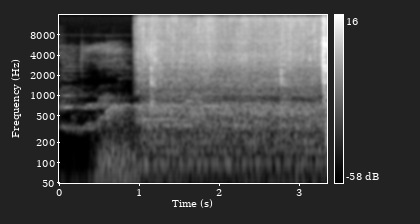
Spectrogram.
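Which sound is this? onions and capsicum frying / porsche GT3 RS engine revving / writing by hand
onions and capsicum frying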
